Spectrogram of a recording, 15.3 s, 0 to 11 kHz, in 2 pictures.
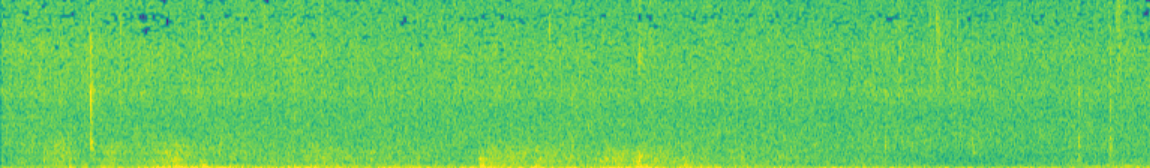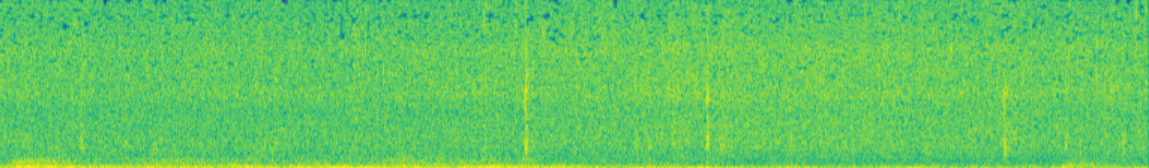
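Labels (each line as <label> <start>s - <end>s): Rolling thunder at a low to moderate tone in an irregular pattern with soft rain falling steadily. 0.0s - 15.3s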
